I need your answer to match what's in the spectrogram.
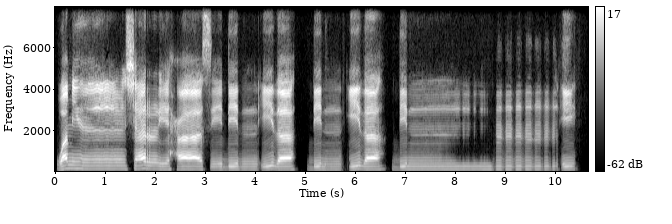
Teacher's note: nun sama hamzahnya jangan sampai ada jeda. Wa min syarri hasidin idza.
